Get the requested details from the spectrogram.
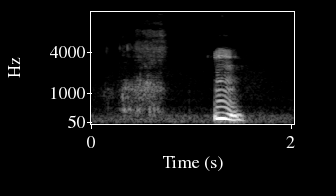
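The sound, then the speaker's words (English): A soft, airy slurp of someone sipping hot coffee from a large cup, followed a moment later by a short, louder voiced exhale of satisfaction. “But anyway, all that said, I'm going to drink some coffee while we're having this discussion. So let me take a sip right now so I don't pass out while I'm talking to you guys.”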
